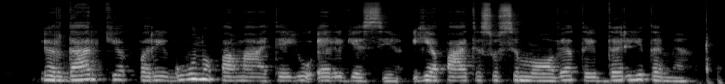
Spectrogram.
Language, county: Lithuanian, Klaipėda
